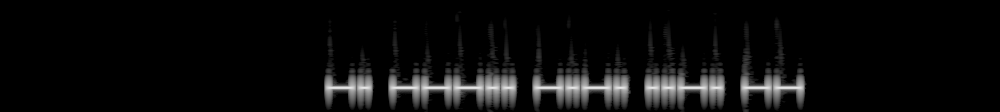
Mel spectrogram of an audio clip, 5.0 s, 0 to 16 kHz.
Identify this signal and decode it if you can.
Morse code, heard as a keyed tone, about 30 wpm, 700 Hz. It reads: N8CFM
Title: USA Call Signs - 5 Characters - Repeated 3x - 30wpm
